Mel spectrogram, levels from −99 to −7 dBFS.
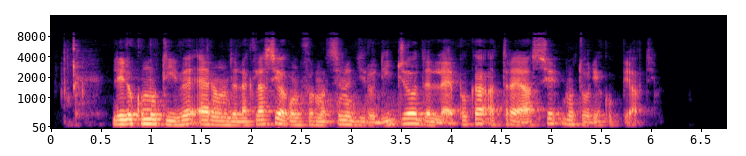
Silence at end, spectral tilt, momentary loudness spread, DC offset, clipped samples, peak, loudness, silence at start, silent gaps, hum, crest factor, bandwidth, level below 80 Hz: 0.85 s; -7.5 dB/octave; 14 LU; under 0.1%; under 0.1%; -2 dBFS; -19 LUFS; 0.25 s; none; none; 18 dB; 7.6 kHz; -64 dBFS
